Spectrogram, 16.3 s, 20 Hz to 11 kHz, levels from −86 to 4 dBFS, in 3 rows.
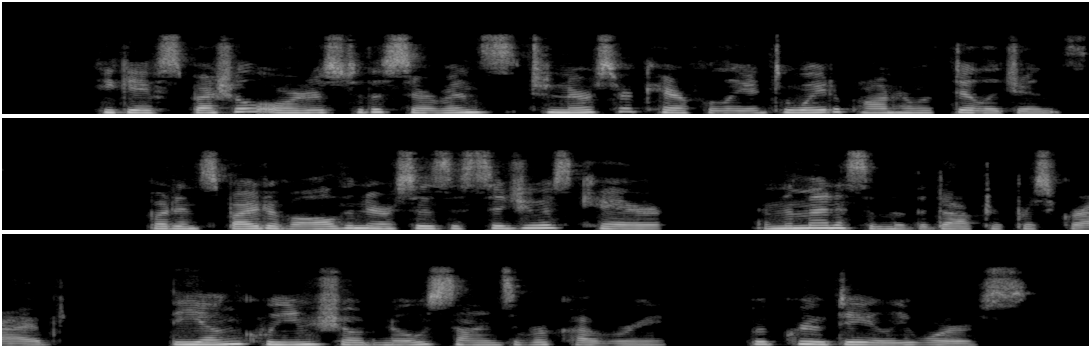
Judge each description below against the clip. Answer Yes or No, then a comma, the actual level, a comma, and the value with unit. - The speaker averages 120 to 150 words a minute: No, average, 170 wpm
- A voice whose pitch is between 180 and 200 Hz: No, high, 215 Hz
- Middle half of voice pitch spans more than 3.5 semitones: No, average, 2.8 semitones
